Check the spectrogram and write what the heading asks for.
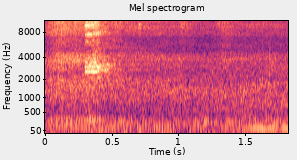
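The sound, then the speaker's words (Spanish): A loud motorcycle engine drones on a stretch of road, a steady low rumble with a slight rise in pitch partway through, and no voices. “Nos hemos encontrado varias motos pedorras en este tramo del camino.”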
